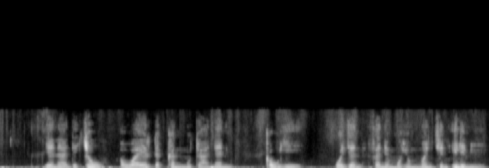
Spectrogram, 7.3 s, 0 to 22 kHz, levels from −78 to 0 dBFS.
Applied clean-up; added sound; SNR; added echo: none; Hands; 9 dB; none.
